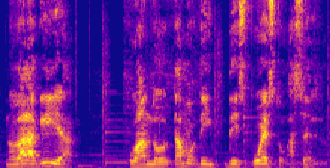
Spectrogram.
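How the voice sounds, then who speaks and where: A man's voice: mid-range voice, fairly even intonation, unhurried. A man sharing reflections in a casual preaching conversation, often checking in with his listeners. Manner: reflective, repeats phrases, asks "¿verdad?". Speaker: co-host of a faith talk show. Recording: phone recording with guitar music behind.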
